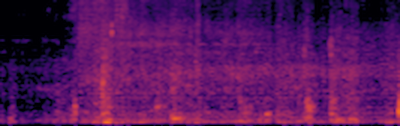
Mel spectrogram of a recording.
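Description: Quiet ambience on a small boat on open water: light wind on the microphone and water lapping at the hull, with a few soft irregular knocks, the clearest about a second in.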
